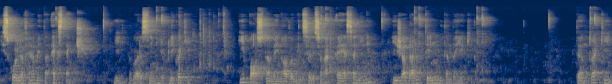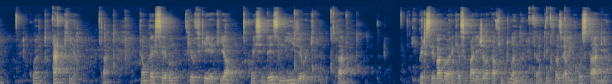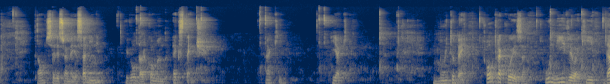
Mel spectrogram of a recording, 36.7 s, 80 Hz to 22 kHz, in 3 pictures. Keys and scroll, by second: 4.0 Escape, 4.2 Escape, 14.5 Escape, 33.7 Escape.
